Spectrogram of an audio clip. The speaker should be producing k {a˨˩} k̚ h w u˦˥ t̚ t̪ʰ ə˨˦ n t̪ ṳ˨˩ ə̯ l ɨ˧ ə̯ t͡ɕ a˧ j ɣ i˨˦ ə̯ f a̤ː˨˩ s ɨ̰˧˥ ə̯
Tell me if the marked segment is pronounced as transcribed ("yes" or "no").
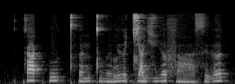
no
